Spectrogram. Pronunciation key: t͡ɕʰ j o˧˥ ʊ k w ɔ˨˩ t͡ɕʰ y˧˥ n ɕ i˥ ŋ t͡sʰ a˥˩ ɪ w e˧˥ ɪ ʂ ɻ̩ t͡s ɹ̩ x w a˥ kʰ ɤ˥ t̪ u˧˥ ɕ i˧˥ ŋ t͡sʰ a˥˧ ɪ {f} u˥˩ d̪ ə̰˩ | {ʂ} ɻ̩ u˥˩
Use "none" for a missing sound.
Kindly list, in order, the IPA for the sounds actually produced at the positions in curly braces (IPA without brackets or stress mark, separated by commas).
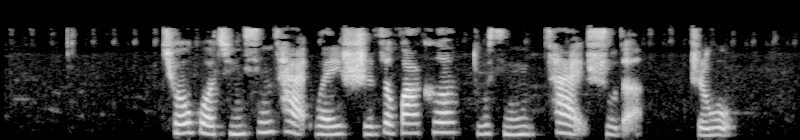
ʂ, ʈ͡ʂ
